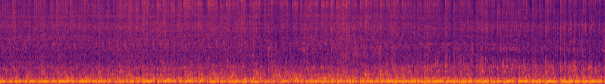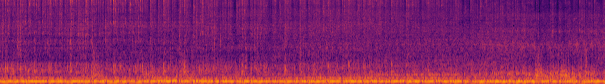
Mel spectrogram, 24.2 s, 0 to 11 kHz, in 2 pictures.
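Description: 1971 Plymouth 'Cuda's 426 Hemi V8 idling steadily.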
